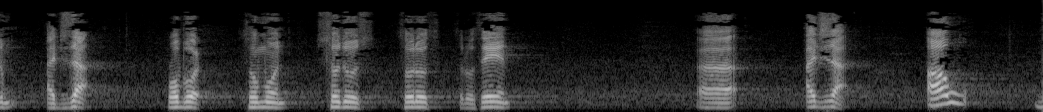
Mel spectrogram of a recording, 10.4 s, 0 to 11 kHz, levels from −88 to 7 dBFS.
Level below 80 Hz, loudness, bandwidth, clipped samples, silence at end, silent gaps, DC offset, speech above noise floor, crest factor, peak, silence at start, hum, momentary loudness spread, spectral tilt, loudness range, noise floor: -74 dBFS; -24 LUFS; 8 kHz; under 0.1%; 0 s; none; under 0.1%; 34 dB; 22 dB; -4 dBFS; 0 s; none; 14 LU; -5 dB/octave; 4 LU; -57 dBFS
